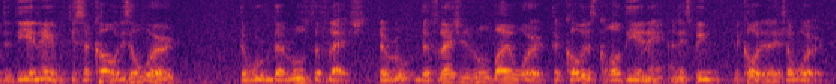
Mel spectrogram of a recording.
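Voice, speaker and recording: A man's voice: fairly low pitch, darkish tone, a little hiss or hum, low-quality recording. A middle-aged man from Guatemala, talking earnestly and repetitively in a rambling personal monologue, often restarting his sentences. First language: Spanish. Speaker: vlogger.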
